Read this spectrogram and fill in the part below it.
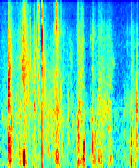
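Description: Footsteps crunch on grass close by.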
